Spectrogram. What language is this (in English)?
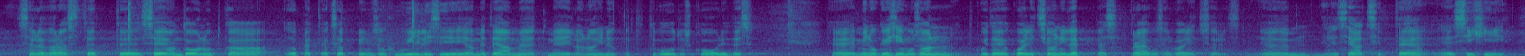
Estonian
